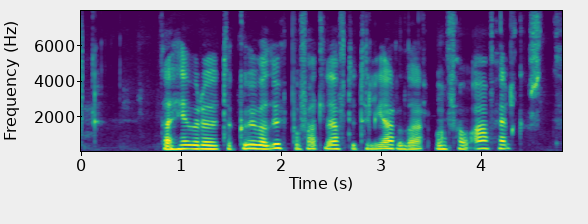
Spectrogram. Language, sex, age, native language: Icelandic, female, 60-69, Icelandic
